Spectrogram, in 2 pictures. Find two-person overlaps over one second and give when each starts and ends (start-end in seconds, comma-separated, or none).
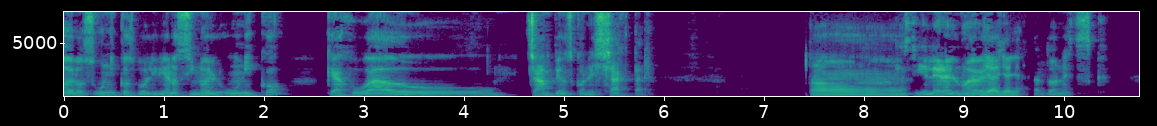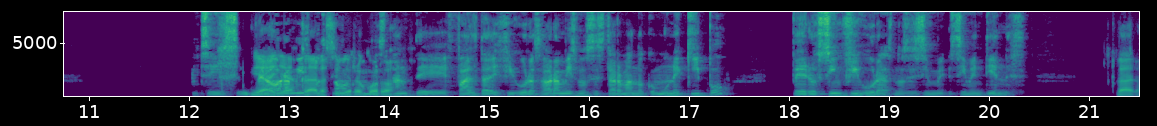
12.6-14.1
